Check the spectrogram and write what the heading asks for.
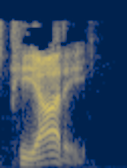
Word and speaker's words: Piety: And the next time you're talking to her, apologize to her on my behalf, because I was pronouncing her name yesterday, Piety. It's Piety. – Piety. – It is Piety, P-I-E-T-Y, which if you're a theologian, you would say Piety. But in fact, her name is pronounced Wanda Piety, and she is based in Los Angeles, correct? – She's in North Los Angeles, correct.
